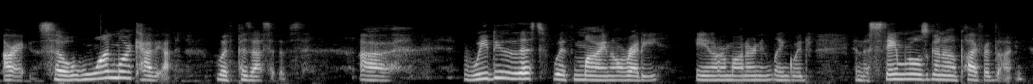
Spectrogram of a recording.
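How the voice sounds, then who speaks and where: A woman's voice: mid-range voice, moderate pace, lo-fi sound. An American woman teaching an online grammar lesson in a casual, chatty way, with frequent fillers as she explains. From United States.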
